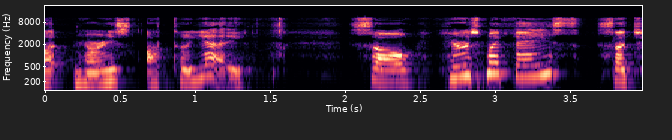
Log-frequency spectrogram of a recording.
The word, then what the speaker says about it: atelier: I call it Meri's Atelier, and Atelier, Meri's Atelier, which stands for studio. I'm still learning how to pronounce the word.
